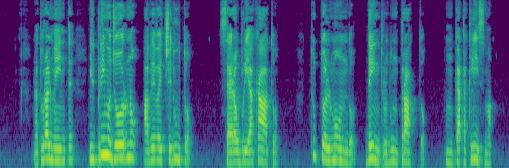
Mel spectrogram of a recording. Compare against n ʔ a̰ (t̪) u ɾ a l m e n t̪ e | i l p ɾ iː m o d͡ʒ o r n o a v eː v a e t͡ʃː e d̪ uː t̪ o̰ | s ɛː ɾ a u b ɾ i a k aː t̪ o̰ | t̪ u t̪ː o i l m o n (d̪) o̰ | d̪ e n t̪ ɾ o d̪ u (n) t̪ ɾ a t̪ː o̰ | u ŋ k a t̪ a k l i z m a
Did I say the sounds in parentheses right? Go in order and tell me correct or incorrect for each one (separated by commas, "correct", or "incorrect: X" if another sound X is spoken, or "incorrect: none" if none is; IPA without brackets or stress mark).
correct, correct, correct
